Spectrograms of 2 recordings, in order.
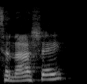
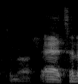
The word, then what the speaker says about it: Tinashe: Is it pronounced Tinashe? – Yes. – Right? I love her, by the way. – I love Tinashe.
